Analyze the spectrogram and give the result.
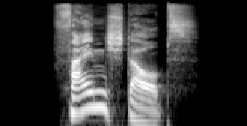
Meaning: genitive singular of Feinstaub
- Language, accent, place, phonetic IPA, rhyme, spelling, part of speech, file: German, Germany, Berlin, [ˈfaɪ̯nˌʃtaʊ̯ps], -aɪ̯nʃtaʊ̯ps, Feinstaubs, noun, De-Feinstaubs.ogg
